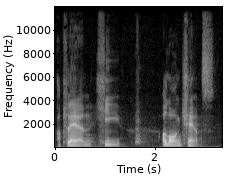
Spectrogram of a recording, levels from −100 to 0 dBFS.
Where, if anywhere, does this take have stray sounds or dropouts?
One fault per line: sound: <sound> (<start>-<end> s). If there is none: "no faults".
sound: bark (1.6-1.9 s)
